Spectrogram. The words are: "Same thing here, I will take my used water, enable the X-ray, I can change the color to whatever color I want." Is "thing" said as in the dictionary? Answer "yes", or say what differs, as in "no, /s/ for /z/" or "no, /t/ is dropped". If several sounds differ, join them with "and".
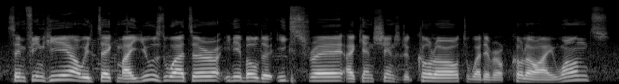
no, /f/ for /θ/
